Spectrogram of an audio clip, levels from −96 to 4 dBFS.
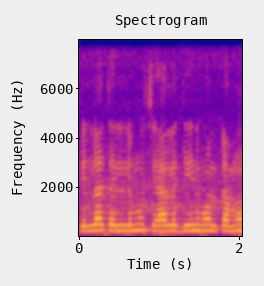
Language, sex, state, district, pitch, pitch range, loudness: Telugu, female, Andhra Pradesh, Srikakulam, 235 Hz, 225-240 Hz, -14 LUFS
